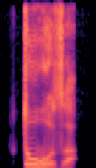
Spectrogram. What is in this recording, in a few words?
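"du4 zi5", Mandarin Chinese; HSK4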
